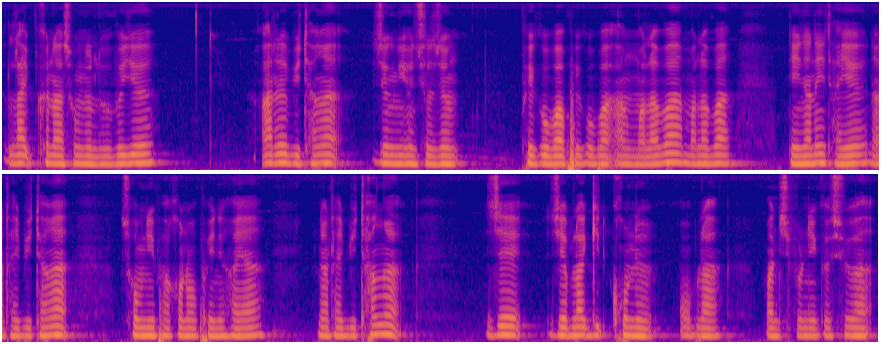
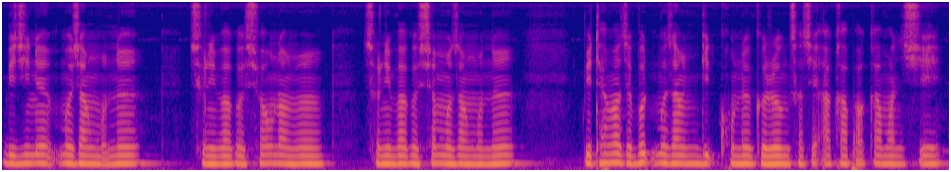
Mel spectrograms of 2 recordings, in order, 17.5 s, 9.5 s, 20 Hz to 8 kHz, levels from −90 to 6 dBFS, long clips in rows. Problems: none marked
